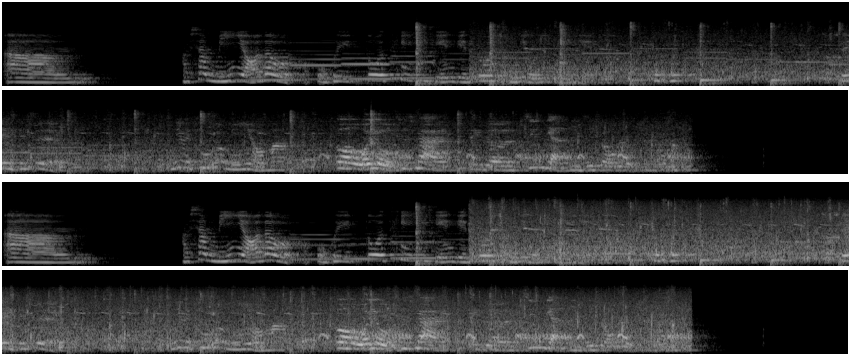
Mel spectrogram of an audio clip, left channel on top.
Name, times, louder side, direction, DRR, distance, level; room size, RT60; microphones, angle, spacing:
voice 1, 0.0-1.0 1.8-6.0 6.3-7.4 8.4-9.2 10.1-11.4, right 2 dB, 15° right, 8 dB, 0.9 m, -35 dB
Wind instrument woodwind instrument, 2.3-10.5, equal, 20° left, 5.5 m, -46 dB
sound 1, 3.5-4.6 4.9-9.5 9.8-10.1 10.4-11.7 12.1-12.5 13.0-13.6, left 1 dB, ahead, 1.9 m, -42 dB
sound 2, 4.7-15.4, right 6 dB, 60° right, 0.6 m, -35 dB
voice 2, 11.8-15.2, right 2 dB, 80° right, 3 dB, 4.3 m, -29 dB
24.0 x 14.0 x 3.9 m, 0.80 s
head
